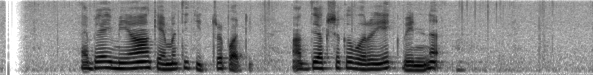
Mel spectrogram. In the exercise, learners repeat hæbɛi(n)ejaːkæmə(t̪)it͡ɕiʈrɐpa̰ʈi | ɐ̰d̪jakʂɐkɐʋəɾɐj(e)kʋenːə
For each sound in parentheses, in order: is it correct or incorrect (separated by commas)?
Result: incorrect, correct, correct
